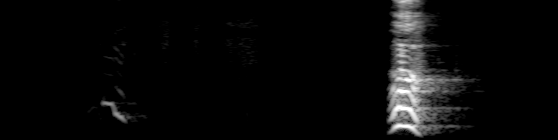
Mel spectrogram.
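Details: A Yorkshire Terrier reacts to its owner barking at it, giving a soft falling whine, then one sharp, high, ringing bark.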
